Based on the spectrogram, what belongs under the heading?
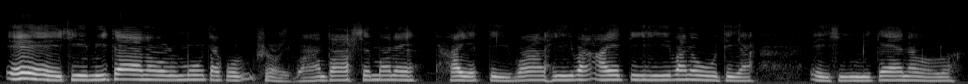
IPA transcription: eːi siːm mitæːn olːum̆ muːtɑ kun̞ sĕ oli ʋɑːn tɑːs semːone hɑjetːiːʋ ʋɑː hiːʋɑ ɑjetːiː hiːʋɑnuːtiɑ ei siːm mitæːn olːu

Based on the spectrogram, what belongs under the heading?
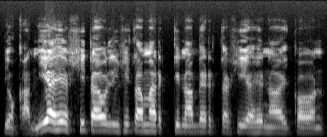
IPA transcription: jokɑ miæhes sitæ oli sitæ mɑrkːinɑʋertɑ siæhen ɑikɑːn

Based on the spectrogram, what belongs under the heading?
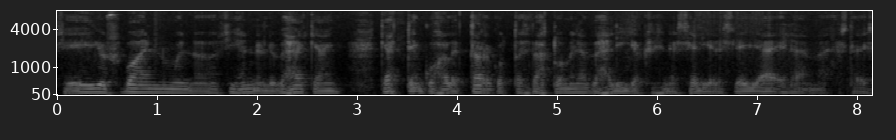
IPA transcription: se eij̆ jos ʋɑin nuin siːhen yle ʋæhækæːŋ kætːeŋ kohɑlˑet tɑrkotːɑː se tɑhtoː menːæʋ ʋæhæ liːjɑksi sinːes selĭjælːes silːej jæː elæmæː jɑ sitæ ei

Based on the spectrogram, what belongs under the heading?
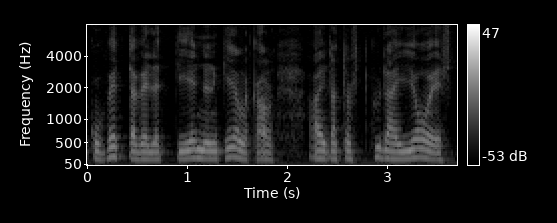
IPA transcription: kuʋ ʋetːæ ʋeletːiː enːeŋ kelkɑl ɑinɑ tost kylæj joest

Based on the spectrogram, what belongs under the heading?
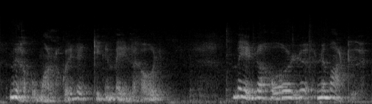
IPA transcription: myøhæ ko moɑlːɑ ko eletʲːiː nʲi meilːæhæ olʲ meilːæhæ olʲ ne mɑːtyøt

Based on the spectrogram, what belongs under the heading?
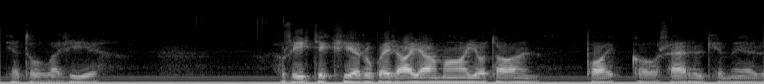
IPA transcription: jɑ tolːɑsie jos ihteksiɛ rupes ɑjɑmɑː jotɑen pɑikːɑː særkemeæ

